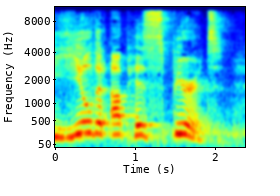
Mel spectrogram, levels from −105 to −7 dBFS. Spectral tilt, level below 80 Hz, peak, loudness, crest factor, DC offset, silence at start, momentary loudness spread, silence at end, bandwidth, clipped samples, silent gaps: -5.5 dB/octave; -64 dBFS; -8 dBFS; -22 LUFS; 14 dB; under 0.1%; 0 s; 11 LU; 0.3 s; 10.5 kHz; under 0.1%; none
